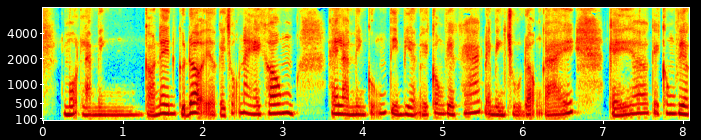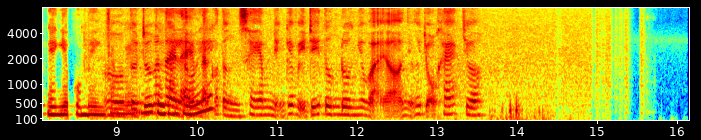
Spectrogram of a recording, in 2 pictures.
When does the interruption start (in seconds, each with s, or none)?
8.6 s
